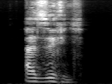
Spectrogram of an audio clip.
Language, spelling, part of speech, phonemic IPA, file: French, azéri, noun / adjective, /a.ze.ʁi/, LL-Q150 (fra)-azéri.wav
- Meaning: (noun) Azeri (language); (adjective) Azeri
